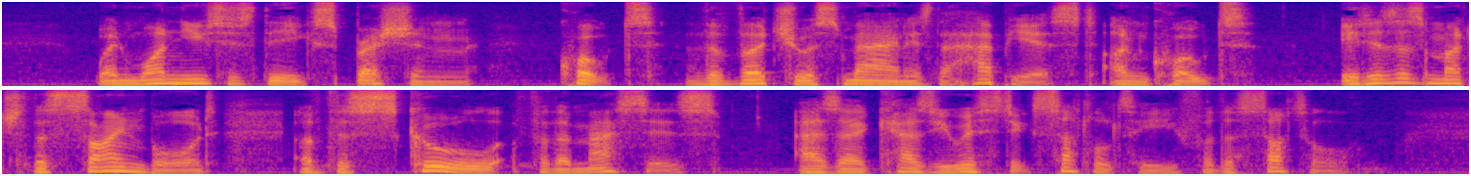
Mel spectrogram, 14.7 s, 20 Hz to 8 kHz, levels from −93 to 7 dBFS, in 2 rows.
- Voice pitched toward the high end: No, low, 105 Hz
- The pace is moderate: No, slow, 130 wpm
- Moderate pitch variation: Yes, average, 3.9 semitones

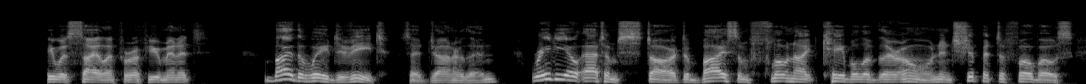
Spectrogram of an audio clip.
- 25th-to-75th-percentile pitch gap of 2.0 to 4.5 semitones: No, average, 5.3 semitones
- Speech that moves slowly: No, average, 165 wpm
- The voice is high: No, low, 120 Hz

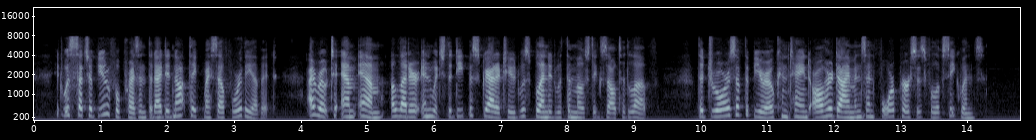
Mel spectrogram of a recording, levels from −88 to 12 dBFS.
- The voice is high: Yes, high, 205 Hz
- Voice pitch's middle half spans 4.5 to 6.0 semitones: No, average, 3.4 semitones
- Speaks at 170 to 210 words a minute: Yes, average, 200 wpm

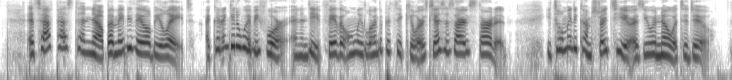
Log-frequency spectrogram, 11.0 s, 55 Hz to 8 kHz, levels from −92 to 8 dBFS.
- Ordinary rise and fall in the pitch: Yes, average, 4.9 semitones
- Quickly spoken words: Yes, fast, 230 wpm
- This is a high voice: Yes, very high, 290 Hz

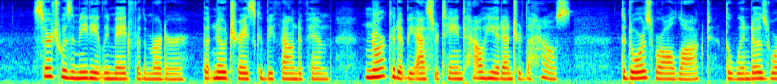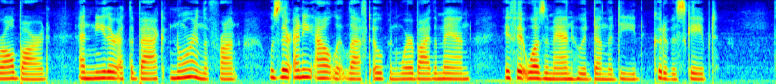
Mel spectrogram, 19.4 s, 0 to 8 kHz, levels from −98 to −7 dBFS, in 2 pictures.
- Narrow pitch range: Yes, narrow, 2.1 semitones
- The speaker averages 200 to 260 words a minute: Yes, fast, 205 wpm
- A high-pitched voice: Yes, high, 200 Hz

